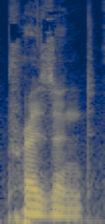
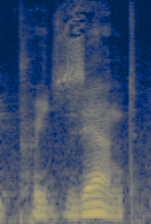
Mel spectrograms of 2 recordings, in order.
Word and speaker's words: present: We may put the stress on the first syllable and say present, which means a gift. And we may also put the stress on the second syllable and say present, which means to show, to give, or to introduce something.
